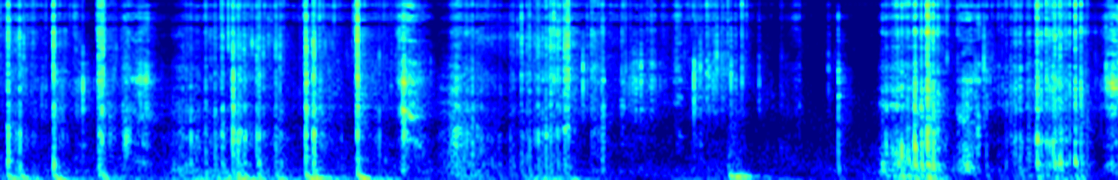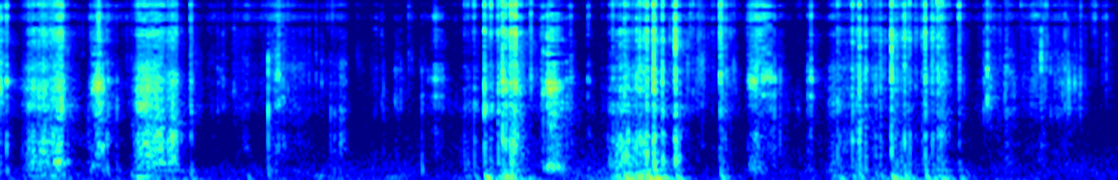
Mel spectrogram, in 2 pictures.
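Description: A solid white soap bar held in the hand is scraped with a metal utility knife blade, shavings falling off. Bright, crisp rasping strokes come in repeated bursts with short pauses between them, sounding like tearing and crinkling. Each stroke dies away almost instantly.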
